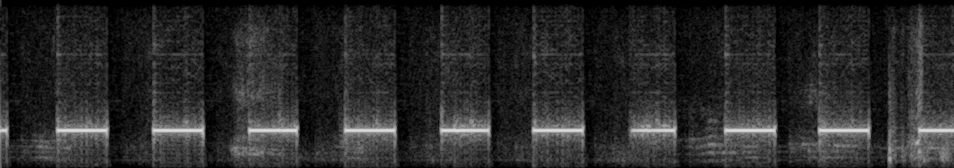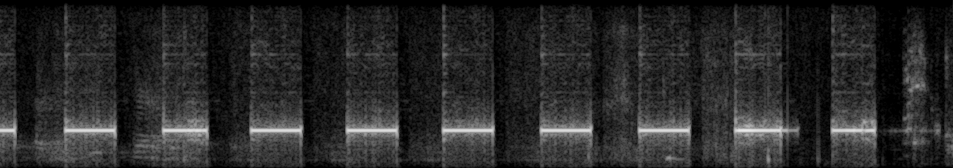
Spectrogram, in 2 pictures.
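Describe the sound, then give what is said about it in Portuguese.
A phone line beeps after a dropped call. A steady mid-pitched tone repeats in short, evenly spaced pulses about once per second for the whole stretch, each beep uniform in loudness. “Alô? Alô? Caiu a ligação.”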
